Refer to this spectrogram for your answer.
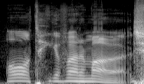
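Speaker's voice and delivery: ordinary talk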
